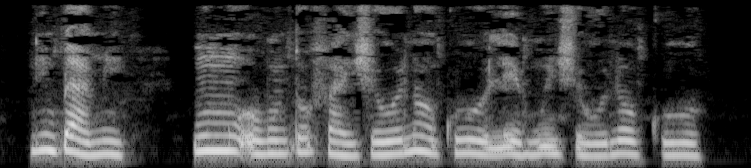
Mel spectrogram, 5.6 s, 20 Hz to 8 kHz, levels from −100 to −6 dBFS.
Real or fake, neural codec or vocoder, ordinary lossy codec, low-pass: real; none; MP3, 32 kbps; 7.2 kHz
